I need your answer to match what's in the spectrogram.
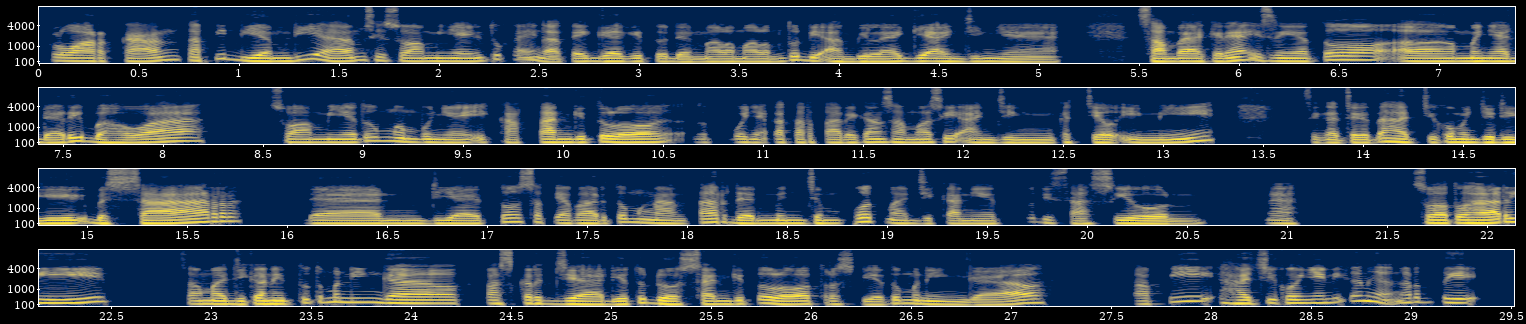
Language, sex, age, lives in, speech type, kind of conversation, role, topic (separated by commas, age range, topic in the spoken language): Indonesian, male, 35-39, Indonesia, conversation, podcast, guest, Film apa yang pernah membuat kamu menangis atau terbawa perasaan?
